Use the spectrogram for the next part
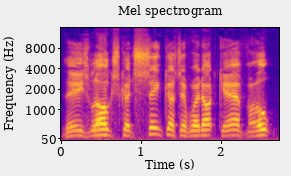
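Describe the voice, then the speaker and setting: A man's voice: a little high, moderate pace, creaky, sharp tone, dry recording. A man voicing a big, wise, worried male tugboat, urgent and commanding. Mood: cautioning.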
